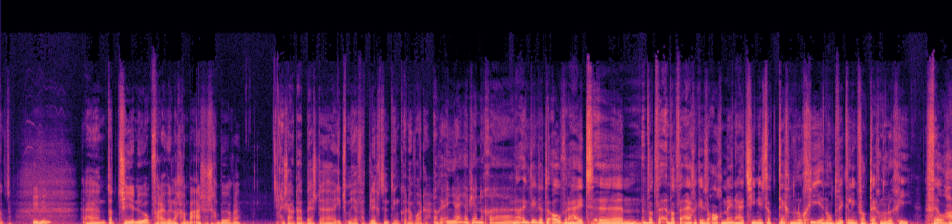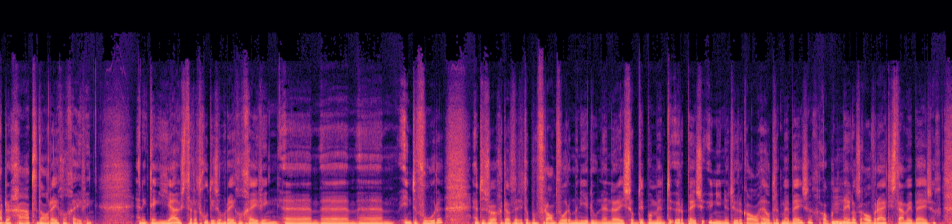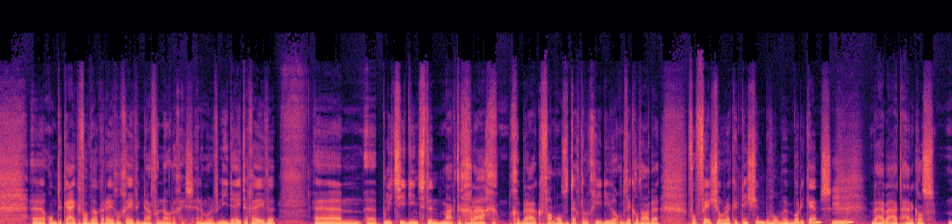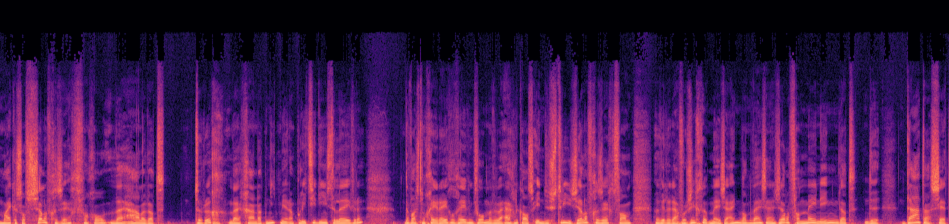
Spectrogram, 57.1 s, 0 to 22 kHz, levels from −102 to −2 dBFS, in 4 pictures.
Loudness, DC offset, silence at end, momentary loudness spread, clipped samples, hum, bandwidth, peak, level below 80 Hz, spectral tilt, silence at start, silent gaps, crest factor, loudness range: -23 LUFS; under 0.1%; 0 s; 7 LU; under 0.1%; none; 15 kHz; -2 dBFS; -44 dBFS; -5.5 dB/octave; 0 s; none; 20 dB; 3 LU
